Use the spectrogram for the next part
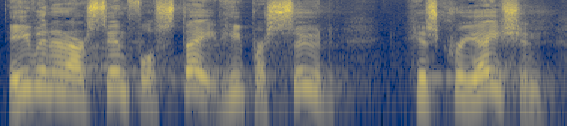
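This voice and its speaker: A man's voice: sits high, animated. Earnest man preaching in a reverberant hall. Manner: earnest, emotional, slow emphatic phrasing. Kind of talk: sermon.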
